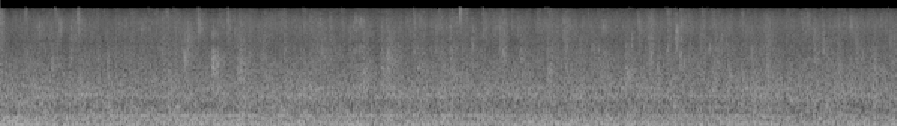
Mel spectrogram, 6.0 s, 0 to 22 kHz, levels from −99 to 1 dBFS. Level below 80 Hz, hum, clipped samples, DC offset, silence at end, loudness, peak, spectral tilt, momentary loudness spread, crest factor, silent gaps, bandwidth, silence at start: -44 dBFS; none; under 0.1%; under 0.1%; 0 s; -32 LUFS; -16 dBFS; -3 dB/octave; 2 LU; 16 dB; none; 17 kHz; 0 s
